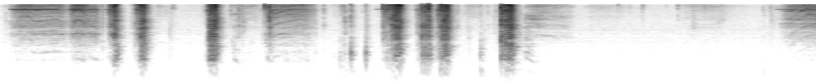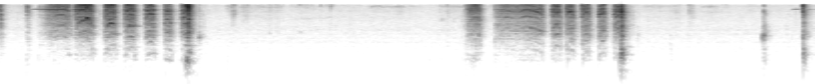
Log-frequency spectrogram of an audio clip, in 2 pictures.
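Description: Cordless drill driving screws through drywall, in three bursts with sharp clicks: the first about three seconds long, a shorter one around five seconds in, and a last one around eight seconds in.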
